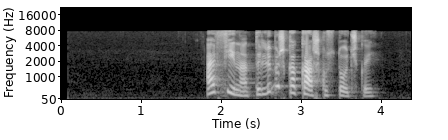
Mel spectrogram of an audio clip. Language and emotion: Russian, positive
